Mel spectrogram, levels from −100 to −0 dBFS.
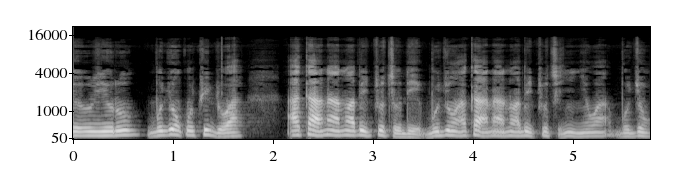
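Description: Right through the speech, the top end sounds bright but synthetic, with gritty, lispy s sounds, likely HE-AAC compression rebuilding treble from copied lower bands, fitting roughly 24 kbps.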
